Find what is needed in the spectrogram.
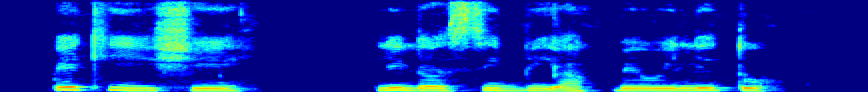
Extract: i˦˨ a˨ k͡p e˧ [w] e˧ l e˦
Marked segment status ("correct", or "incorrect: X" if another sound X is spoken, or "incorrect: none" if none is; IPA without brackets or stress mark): correct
